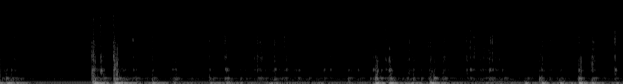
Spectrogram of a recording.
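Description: Typing on a computer keyboard gives irregular runs of quick plastic key clicks, with a few louder taps and short pauses between bursts.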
